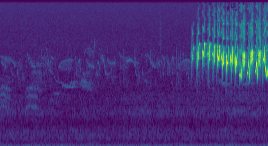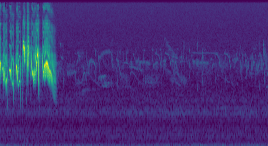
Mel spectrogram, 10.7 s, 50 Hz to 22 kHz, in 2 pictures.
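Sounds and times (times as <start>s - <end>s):
Common chaffinch Fringilla coelebs singing: 3.8s - 6.5s.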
